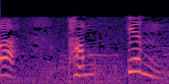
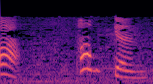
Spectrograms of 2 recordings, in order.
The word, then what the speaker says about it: pumpkin: คือ ฟัก ทอง ค่ะ ฟัก ทอง ภาษา อังกฤษ แบบ ไทย ๆ ออก เสียง ว่า พัมกิ้น แต่ ฝรั่ง ออก เสียง ว่า พ้อม แก่น ตู้ ปัก นั ชา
